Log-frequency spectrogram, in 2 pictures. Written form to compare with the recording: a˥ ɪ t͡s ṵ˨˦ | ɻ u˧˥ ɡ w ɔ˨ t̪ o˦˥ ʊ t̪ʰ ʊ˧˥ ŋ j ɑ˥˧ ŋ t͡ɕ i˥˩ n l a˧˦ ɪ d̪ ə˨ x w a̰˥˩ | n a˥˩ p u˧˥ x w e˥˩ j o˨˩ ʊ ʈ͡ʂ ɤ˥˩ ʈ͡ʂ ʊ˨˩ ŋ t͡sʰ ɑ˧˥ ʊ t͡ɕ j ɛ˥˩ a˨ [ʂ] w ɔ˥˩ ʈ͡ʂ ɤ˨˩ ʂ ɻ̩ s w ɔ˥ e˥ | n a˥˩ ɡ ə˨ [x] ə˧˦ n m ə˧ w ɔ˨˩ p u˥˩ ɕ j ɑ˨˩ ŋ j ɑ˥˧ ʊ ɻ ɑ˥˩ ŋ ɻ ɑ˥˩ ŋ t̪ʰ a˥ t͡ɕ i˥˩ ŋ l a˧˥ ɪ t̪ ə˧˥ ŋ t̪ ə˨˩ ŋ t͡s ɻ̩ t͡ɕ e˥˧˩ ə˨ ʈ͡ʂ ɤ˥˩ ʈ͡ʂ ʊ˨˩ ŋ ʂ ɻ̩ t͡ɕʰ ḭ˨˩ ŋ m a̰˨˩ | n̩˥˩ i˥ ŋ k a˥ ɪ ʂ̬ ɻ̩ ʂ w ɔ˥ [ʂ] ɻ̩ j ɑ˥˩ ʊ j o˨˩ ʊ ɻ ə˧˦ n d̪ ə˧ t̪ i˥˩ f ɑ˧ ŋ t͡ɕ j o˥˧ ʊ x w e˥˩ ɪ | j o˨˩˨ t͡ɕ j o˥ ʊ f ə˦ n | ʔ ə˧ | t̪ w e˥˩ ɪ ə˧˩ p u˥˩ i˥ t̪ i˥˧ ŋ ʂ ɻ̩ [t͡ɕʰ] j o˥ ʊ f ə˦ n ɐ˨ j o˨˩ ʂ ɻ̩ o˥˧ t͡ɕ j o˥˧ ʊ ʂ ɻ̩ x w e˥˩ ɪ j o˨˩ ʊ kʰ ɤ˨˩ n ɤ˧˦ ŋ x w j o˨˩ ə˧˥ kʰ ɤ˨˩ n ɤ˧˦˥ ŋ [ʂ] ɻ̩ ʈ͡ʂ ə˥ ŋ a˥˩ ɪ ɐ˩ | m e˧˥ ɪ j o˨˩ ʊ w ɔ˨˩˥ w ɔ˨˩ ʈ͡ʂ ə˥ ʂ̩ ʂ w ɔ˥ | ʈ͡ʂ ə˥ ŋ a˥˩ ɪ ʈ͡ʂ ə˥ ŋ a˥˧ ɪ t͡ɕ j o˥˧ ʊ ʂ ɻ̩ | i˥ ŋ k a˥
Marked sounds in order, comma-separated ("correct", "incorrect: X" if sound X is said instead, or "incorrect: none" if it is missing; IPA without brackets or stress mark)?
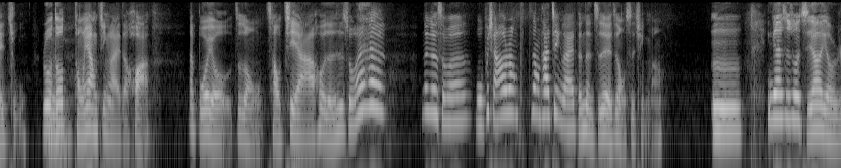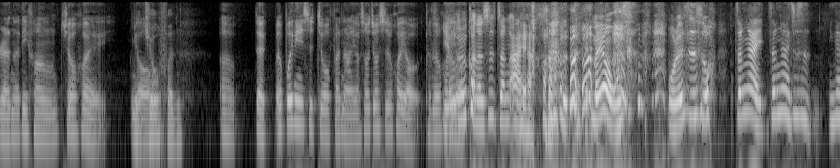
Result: incorrect: x, incorrect: ʂ, incorrect: ʈ͡ʂ, incorrect: t͡ɕ, correct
